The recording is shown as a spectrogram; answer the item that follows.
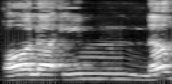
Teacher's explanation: یہاں پر دیکھیں تو نون مشدد ہے، یہاں پر ہمیشہ غنہ کریں گے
